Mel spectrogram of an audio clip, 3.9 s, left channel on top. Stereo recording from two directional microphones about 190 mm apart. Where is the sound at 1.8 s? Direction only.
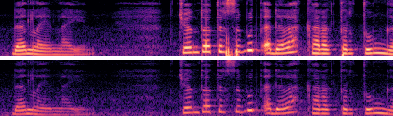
40° left (ahead or behind).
